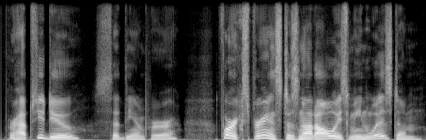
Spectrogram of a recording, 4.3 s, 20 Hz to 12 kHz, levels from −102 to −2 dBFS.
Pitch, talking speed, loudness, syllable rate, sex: 150 Hz, 185 wpm, -19 LUFS, 5.7 syllables/s, male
